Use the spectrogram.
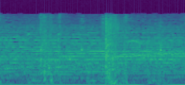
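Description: Horse neighing in the Mount and Blade Warband video game: a single loud whinny swelling near the middle of a short stretch, set over steady game background noise, with no talk.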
